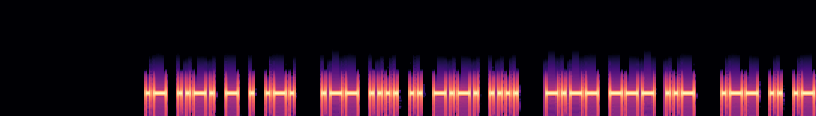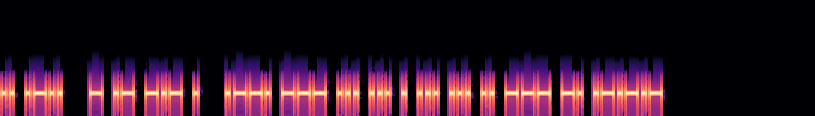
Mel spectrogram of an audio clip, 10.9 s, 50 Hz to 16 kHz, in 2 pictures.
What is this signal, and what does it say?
Morse code, heard as a keyed tone, about 44 wpm, 700 Hz. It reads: AFTER WHICH YOU WILL TAKE POSSESSION.
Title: Sentences from Top 1400 Words 45wpm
